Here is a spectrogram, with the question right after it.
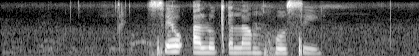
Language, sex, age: Southern Sotho, female, 19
